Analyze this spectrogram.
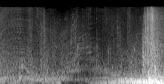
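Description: Logo-reveal sound effect: a faint airy texture, then from about a second and a half in a swelling whoosh that lands on a deep booming hit near the end.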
